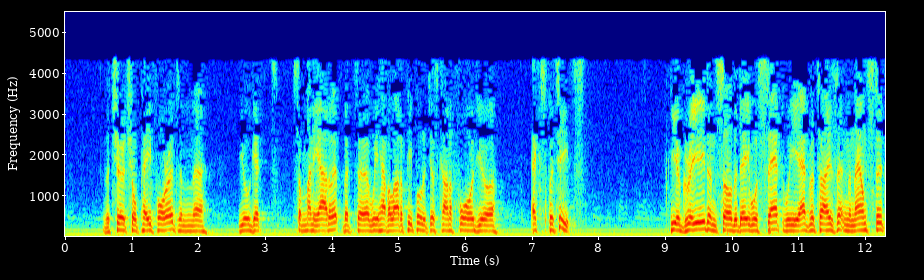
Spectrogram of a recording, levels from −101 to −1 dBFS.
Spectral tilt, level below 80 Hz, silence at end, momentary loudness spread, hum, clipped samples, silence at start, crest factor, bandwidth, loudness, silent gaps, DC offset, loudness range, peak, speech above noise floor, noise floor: -12 dB/octave; -40 dBFS; 0 s; 8 LU; none; under 0.1%; 0 s; 16 dB; 4.5 kHz; -17 LUFS; none; 0.2%; 5 LU; -2 dBFS; 23 dB; -40 dBFS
